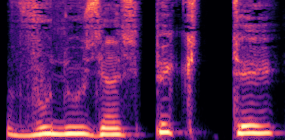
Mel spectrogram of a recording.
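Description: A man voicing a big, hearty, stubborn but good-natured gamekeeper in a storybook, with a husky, blustery drawl. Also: medium pitch, drawn-out words, mellow, no echo, studio quality, pitched above the performer's own voice. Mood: perplexed.

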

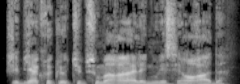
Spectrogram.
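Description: A secretive male colleague in an audiobook, voiced by a man reading. He sounds matter-of-fact and evasive yet reassuring, in a very low, husky voice with a dry, close sound. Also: quick pace, no room sound. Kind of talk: audiobook character acting.

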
